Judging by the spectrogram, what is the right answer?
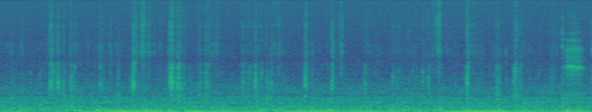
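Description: An extra fine fountain pen nib scratching across paper, a steady fine scratchy stroke with rapid small ticks from letter strokes, close and continuous over a low background hum.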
